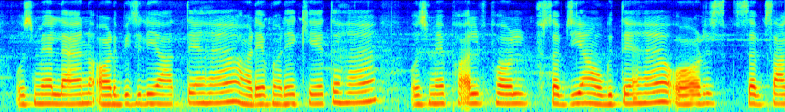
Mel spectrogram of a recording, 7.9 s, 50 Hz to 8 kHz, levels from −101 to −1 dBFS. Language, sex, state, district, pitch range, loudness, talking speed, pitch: Maithili, female, Bihar, Supaul, 200-220 Hz, -22 LUFS, 145 wpm, 210 Hz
